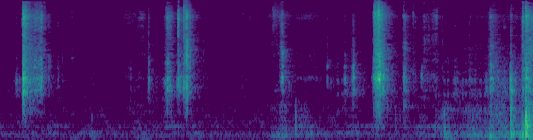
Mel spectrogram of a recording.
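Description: A series of short, sharp plastic clicks, about six spread over a few seconds, as the clear revolver-style bit cartridge is taken out of a WESCO chamber-load cordless screwdriver.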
